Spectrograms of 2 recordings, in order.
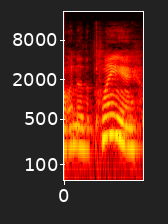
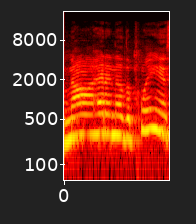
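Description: First: Said in the usual way. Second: Higher insistent protest; defensive re-enacted insistence; insistent excuse. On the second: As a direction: push the excuse with raised pitch. Excuse repeated to dad.

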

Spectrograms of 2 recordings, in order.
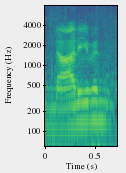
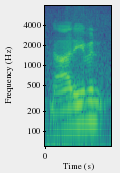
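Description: The two takes are said the same way.

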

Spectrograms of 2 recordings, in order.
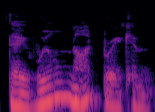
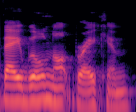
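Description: First: Low, hushed, deliberate repetition; quiet, weighty vow, pitched down; solemn echo. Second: Said in the usual way. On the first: Real, not acted. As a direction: say it softly and low, with gravity. Repeats quoted line for solemn emphasis.

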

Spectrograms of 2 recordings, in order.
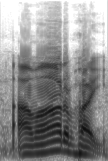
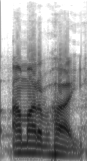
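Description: Both takes have the same delivery.

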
